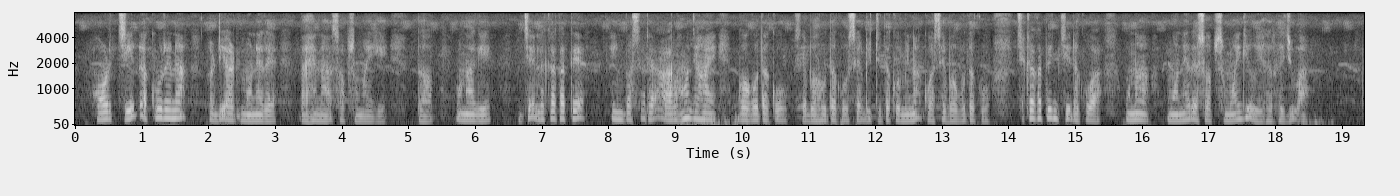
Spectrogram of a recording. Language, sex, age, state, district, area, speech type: Santali, female, 45-60, West Bengal, Birbhum, rural, spontaneous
